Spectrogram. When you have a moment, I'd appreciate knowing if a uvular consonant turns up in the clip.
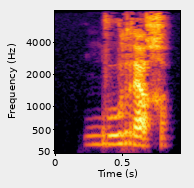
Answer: yes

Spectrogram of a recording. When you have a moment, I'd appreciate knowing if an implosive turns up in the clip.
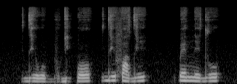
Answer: no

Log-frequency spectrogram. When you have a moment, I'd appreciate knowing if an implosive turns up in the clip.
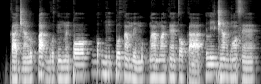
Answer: no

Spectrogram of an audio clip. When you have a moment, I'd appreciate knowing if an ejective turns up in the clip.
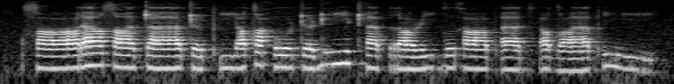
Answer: yes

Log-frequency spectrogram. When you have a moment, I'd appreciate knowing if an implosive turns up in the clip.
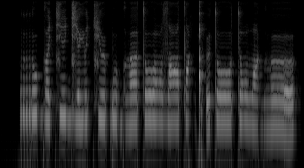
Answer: yes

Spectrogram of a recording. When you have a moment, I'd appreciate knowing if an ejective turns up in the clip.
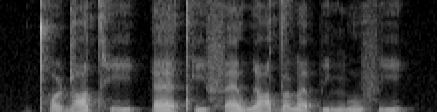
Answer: yes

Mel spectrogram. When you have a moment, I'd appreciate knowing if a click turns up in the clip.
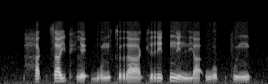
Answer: no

